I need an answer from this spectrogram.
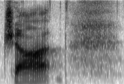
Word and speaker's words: JWT: defining tokens like JWT which is pronounced like the English word jot um there's also other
